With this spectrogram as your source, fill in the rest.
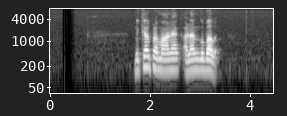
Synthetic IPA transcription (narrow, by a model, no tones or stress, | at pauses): nikːɐlprɐmaːnaːkɐɽɐŋɡubɐʋ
